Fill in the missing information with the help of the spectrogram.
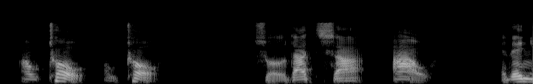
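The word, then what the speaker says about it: αὐτό: And the next one is ow. So how you pronounce it as in out. So you have this word here, auto, auto.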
